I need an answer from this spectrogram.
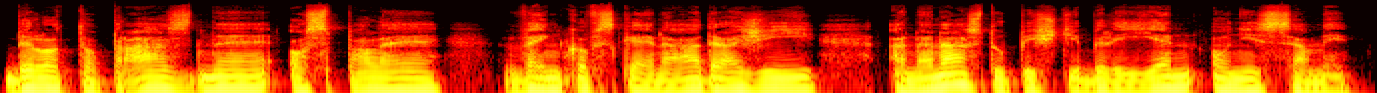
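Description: A man narrating a children's story calmly and in a measured way. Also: deep voice. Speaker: audiobook narrator. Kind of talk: scripted narration.

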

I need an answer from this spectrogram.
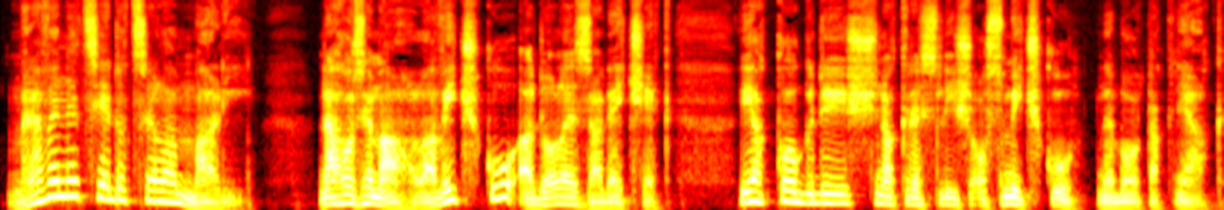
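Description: A man's voice: fairly low pitch, huge pitch swings, breathy edge, no echo, studio quality, exaggerated voice. A man voicing a worried, caring mother anteater in a children's storybook reading. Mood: fretful. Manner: fretful, pleading.

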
